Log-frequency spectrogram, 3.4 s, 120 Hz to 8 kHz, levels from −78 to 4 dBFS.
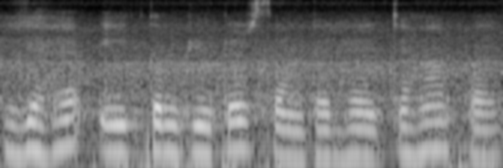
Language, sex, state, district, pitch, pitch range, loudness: Hindi, female, Punjab, Fazilka, 175 Hz, 160-185 Hz, -17 LUFS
